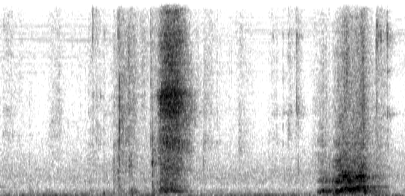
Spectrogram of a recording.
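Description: A brief scratchy rustle a little before halfway, from items being handled in an open fabric suitcase.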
